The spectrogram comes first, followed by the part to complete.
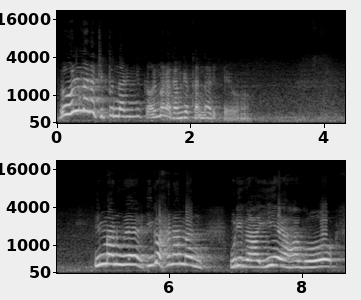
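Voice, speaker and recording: A pastor with a Gyeongsang accent preaches with passion, his very high voice climbing to loud peaks and dropping to hushes. He is recorded in an echoey room. The sound is thin and phone-like. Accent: Gyeongsang Korean. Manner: impassioned preaching, swings between loud highs and hushed lows. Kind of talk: sermon.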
